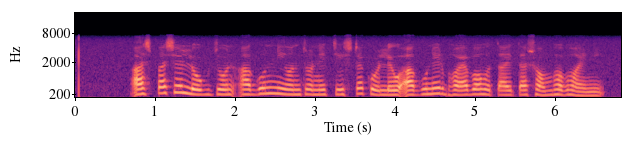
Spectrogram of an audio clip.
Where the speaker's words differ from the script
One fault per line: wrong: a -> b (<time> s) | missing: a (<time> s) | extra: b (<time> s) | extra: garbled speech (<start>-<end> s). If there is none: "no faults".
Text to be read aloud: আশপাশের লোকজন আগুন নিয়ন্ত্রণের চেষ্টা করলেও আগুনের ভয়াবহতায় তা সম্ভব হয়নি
no faults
